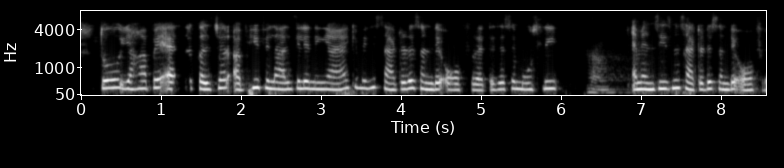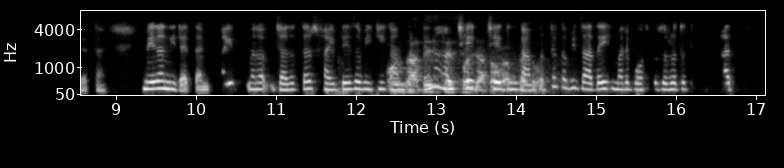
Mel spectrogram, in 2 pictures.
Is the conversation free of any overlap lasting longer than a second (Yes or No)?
No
